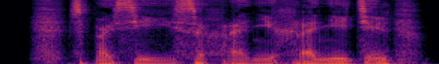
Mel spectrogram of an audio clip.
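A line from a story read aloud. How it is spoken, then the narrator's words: Muttering. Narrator (Russian): пробормотал он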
